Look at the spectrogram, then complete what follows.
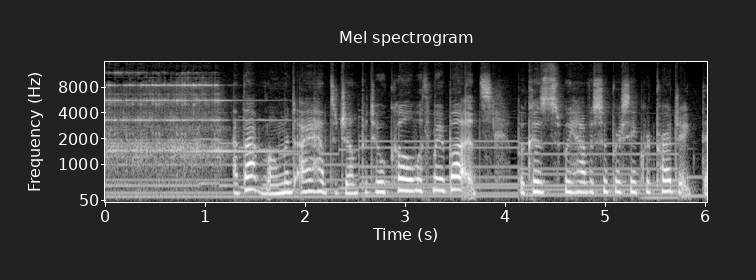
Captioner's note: phone rings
